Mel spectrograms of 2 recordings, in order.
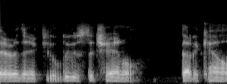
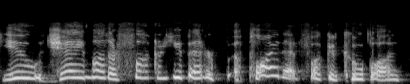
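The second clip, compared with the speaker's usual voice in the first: angry customer rant; 4 dB louder than usual. Retold or imitated. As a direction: squeal it up high like an outraged shopper. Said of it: "then I'm like".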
